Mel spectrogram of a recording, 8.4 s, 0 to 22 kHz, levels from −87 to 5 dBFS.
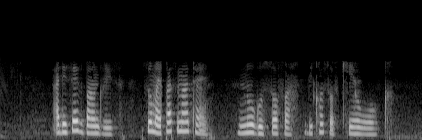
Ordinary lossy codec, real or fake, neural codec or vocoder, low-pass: AAC, 16 kbps; real; none; 3.6 kHz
